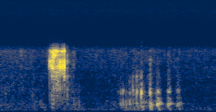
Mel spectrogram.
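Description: Near silence, with a short faint breathy sound about half a second in and then a brief low, creaky grumble, like a character's sigh and mutter.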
